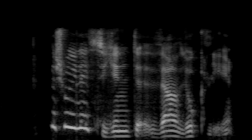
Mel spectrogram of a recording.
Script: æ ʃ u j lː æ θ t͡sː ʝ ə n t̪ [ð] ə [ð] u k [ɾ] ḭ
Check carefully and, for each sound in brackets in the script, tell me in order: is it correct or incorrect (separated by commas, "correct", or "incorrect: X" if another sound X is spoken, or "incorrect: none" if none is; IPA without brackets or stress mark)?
correct, correct, incorrect: l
